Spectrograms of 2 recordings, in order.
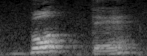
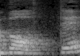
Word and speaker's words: botte: So botte. Two different meanings and two different pronunciations, but written the same thing, B-O-T-T-E, same thing in Italian, but different meanings, different pronunciations.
